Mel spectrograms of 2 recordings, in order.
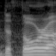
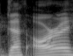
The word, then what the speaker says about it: Deathaura: that 233rd here on dethora i don't know my brain really wants to say death aura here because that's what it is ara is said ara but tastosis pronounces it dethora and like okay i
